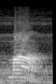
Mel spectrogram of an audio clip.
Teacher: Makhorijul huruf mim terletak pada dua perut bibir bagian tengah.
